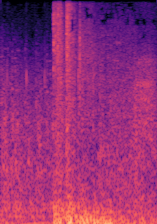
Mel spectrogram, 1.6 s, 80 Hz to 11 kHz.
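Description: A battleship's 14-inch main guns firing in World of Warships Legends: after a quiet low rumble, one sharp, loud cannon blast erupts, then a heavy rolling boom trails off, with no talk.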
